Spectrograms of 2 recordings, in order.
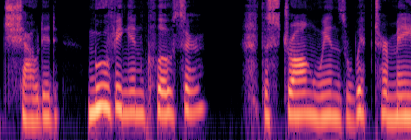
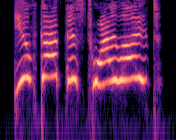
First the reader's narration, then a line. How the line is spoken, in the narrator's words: Pinkie shouted over the strengthening storm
